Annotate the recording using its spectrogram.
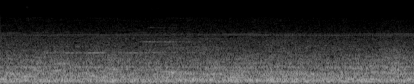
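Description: Shanghai Metro Line 4 subway train pulling into an underground station behind platform screen doors: a steady rumble of the moving cars.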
